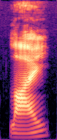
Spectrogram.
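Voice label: "lai", Mandarin Chinese, tone 2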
